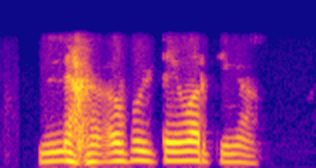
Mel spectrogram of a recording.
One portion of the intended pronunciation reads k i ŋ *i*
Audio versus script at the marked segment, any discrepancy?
yes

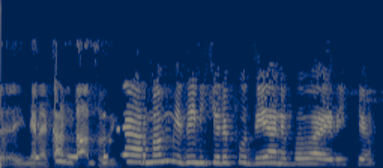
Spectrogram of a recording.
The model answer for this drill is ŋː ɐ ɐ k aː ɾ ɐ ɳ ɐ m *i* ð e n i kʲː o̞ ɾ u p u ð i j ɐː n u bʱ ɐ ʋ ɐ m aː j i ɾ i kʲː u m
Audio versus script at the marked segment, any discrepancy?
no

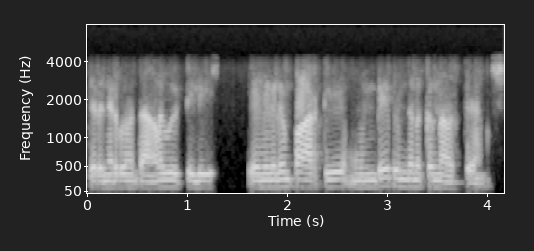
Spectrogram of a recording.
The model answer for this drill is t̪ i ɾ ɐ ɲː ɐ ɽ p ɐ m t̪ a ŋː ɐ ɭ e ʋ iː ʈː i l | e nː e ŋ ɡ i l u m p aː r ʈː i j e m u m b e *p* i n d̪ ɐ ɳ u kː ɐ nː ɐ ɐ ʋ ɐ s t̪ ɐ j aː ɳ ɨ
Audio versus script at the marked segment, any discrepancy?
no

